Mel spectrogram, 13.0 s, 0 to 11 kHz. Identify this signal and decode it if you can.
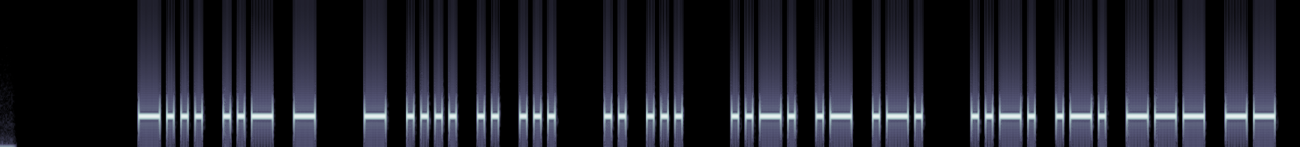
Morse code, heard as a keyed tone, about 17 wpm, 700 Hz. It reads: BUT THIS IS FAR FROM
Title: Sentences from Top 1000 Words - Review Part 3 - 17wpm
